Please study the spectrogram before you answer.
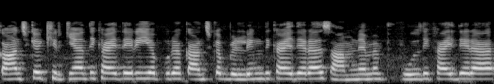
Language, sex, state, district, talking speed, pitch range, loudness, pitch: Hindi, female, Haryana, Charkhi Dadri, 265 wpm, 245-265 Hz, -14 LUFS, 260 Hz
